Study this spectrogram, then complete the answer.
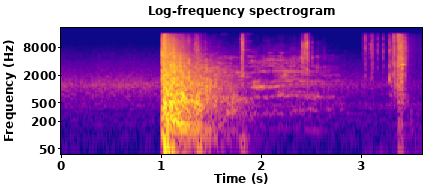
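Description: A gun fires a single loud shot.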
